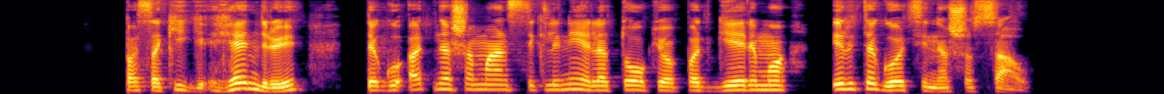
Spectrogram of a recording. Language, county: Lithuanian, Alytus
